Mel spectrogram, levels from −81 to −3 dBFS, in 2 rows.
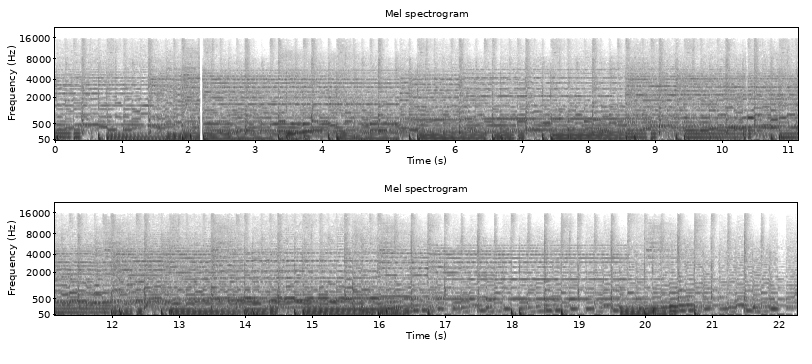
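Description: At 2.17 to 2.22 s, 5.16 s and 10.37 to 10.39 s the audio has a CD skip. The laser loses its track and lands on another turn of the spiral. Each is a short mute, about 40 ms, a few milliseconds and about 20 ms, followed by an abrupt jump in the sound.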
